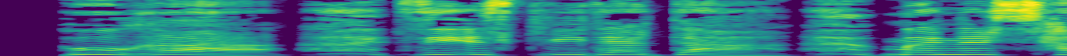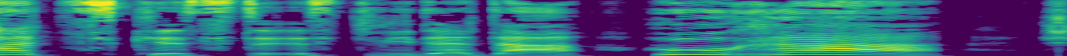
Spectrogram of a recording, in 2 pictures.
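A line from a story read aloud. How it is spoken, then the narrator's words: Pirate shouting joyfully. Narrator (German): schrie der Pirat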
